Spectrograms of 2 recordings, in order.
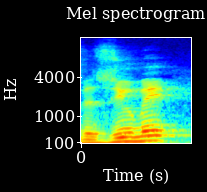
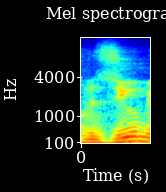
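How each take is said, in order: First: The word ends on an 'ay' vowel. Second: The word ends on an 'm' sound. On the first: The speaker calls it right. "It is रिज्यूमे" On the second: The speaker calls it wrong. "It is not रिज्यूम"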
